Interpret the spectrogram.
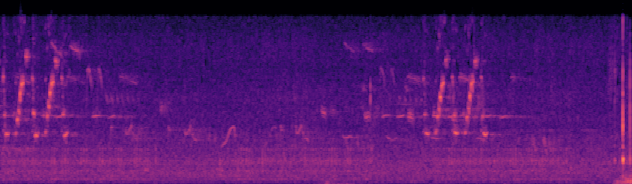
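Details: Great tit (Parus major), song.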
